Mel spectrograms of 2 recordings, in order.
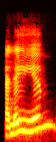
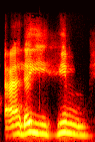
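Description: First: The h sound is changed and unclear. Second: The h sound is full and clear. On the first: The speaker calls it wrong. "ليس عليهم خطأ، انتبهي للها لا تختلف" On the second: The speaker calls it right. "عليهم هي"

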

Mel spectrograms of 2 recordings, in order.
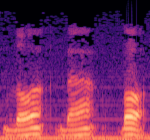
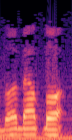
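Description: First: Each syllable is said separately with breaks. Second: The syllables run together without breaks. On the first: "Jadi kalau satu-satu" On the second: "Kalau mau dilangsungkan"

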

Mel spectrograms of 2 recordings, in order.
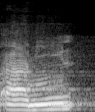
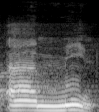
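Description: First: The m sound is short and single. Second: The m sound is doubled and held. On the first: It means: O God, answer. The speaker calls it right. "ويقال آمين" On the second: It means: those heading toward. The speaker calls it wrong. "ولا يقال آمين ... لكنها رديئة جدا، إن آمين بتشديد الميم بمعنى قاصدي"

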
